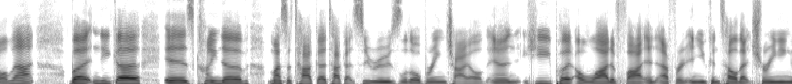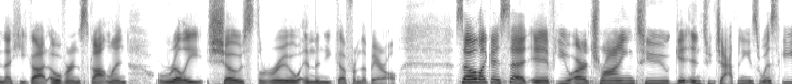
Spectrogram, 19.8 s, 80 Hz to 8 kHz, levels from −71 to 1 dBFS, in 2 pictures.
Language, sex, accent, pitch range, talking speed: English, female, American, 165-205 Hz, 160 wpm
